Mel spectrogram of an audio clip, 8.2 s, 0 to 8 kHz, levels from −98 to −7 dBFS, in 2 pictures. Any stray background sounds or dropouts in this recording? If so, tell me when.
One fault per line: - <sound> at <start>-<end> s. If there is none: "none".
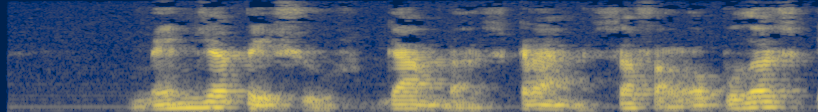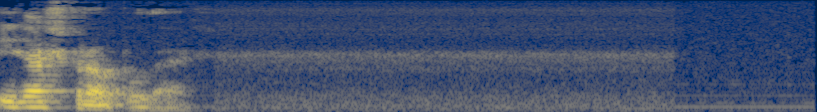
none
